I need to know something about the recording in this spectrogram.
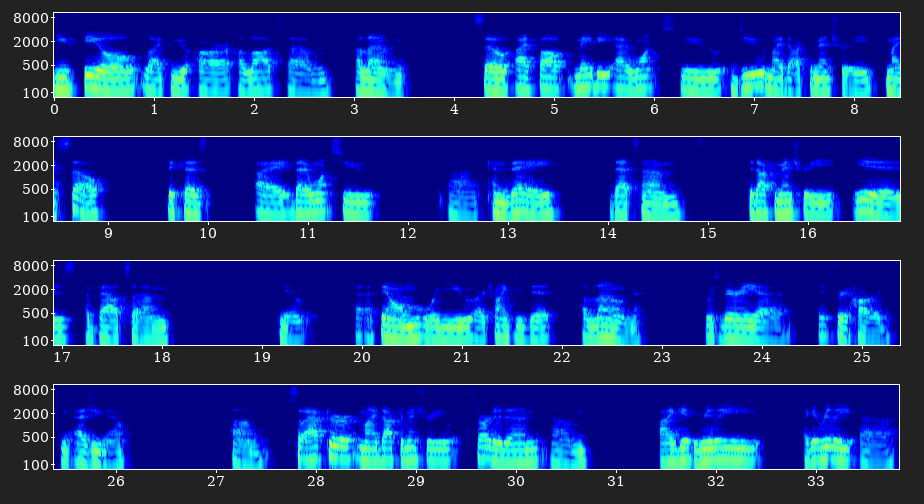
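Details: Aphasia after a stroke in an adult man, initially global aphasia able to say only yes.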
